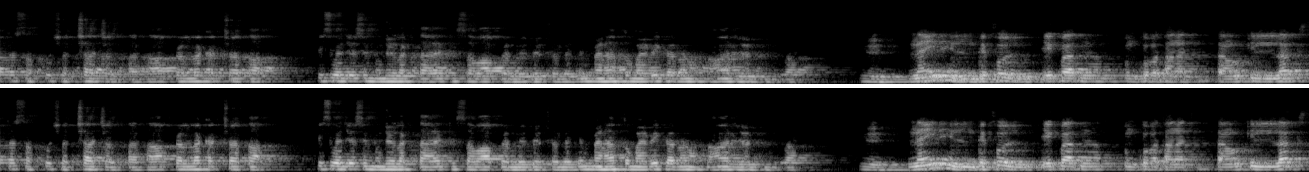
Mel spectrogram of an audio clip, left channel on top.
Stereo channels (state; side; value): normal; both; correlation 0.75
